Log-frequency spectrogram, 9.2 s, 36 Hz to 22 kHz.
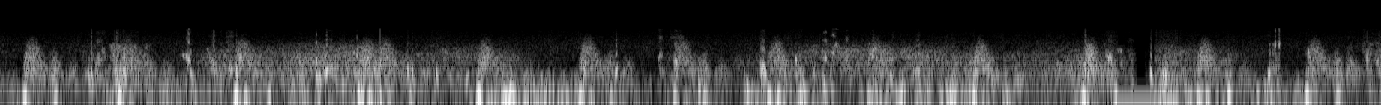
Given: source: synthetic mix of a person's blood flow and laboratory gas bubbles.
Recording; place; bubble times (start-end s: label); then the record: Doppler ultrasound of blood flow; subclavian vein
0.53-1.03 s: bubbles
1.19-1.33 s: bubbles
1.36-1.63 s: bubbles
1.92-2.23 s: bubbles
2.35-2.42 s: bubbles
2.68-2.79 s: bubbles
2.86-3.20 s: bubbles
4.07-4.16 s: bubbles
4.39-4.57 s: bubbles
5.04-5.15 s: bubbles
5.27-5.36 s: bubbles
5.48-5.68 s: bubbles
5.77-6.00 s: bubbles
6.10-6.16 s: bubbles
7.20-7.59 s: bubbles
7.63-7.82 s: bubbles
8.43-8.57 s: bubbles
8.70-8.77 s: bubbles
8.96-9.21 s: bubbles
From the record:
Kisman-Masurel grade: 232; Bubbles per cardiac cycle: several, 3 to 8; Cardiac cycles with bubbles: 50 to 99%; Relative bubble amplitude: moderate (0.250 to 0.450); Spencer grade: 3 (all of the cardiac periods contain showers or single bubble signals, but not dominating or overriding the cardiac motion signals); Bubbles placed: anywhere in the cardiac cycle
